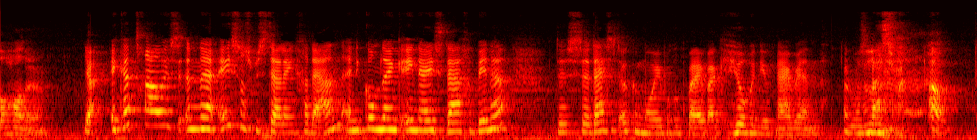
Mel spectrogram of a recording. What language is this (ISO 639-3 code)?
nld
